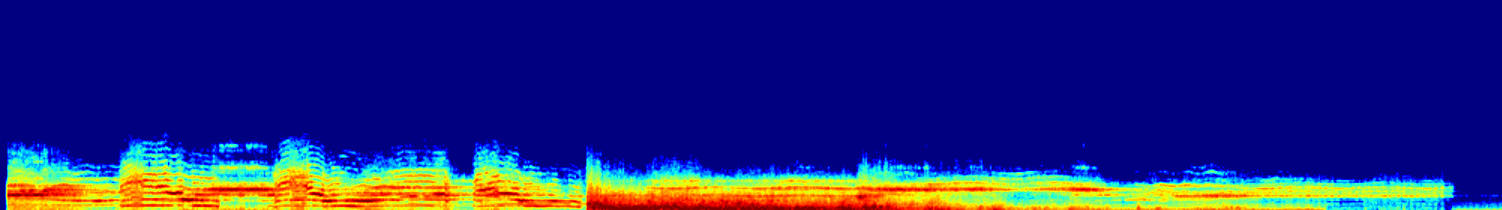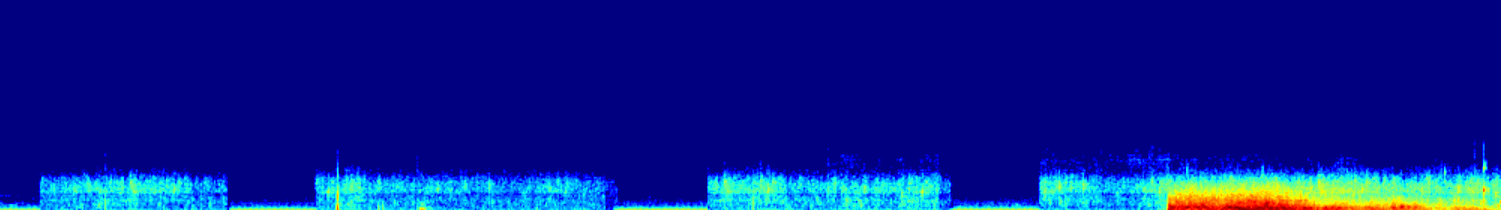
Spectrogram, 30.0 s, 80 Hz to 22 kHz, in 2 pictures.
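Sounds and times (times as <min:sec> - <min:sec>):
animal yowls: 0:00.1 - 0:05.9
loud crash: 0:05.9 - 0:13.3, 0:26.7 - 0:29.9
steady high tones: 0:06.3 - 0:15.2.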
